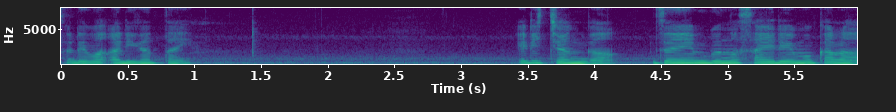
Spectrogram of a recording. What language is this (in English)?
Japanese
